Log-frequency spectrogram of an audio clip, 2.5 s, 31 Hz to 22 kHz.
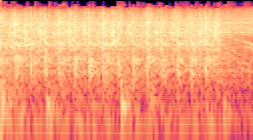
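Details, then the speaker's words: Jeep engine cranks in an even rapid rhythm with uneven puffs but never catches, after the distributor was reinstalled and number 1 cylinder plugged in; the distributor is likely 180 degrees out. Cranks but will not start. "Alright, stop. So that means that more than likely that distributor is now 180 off."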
